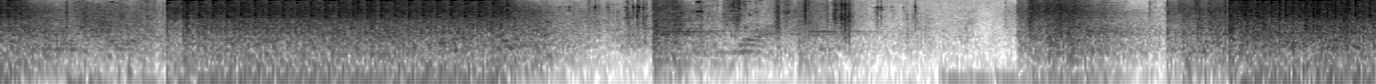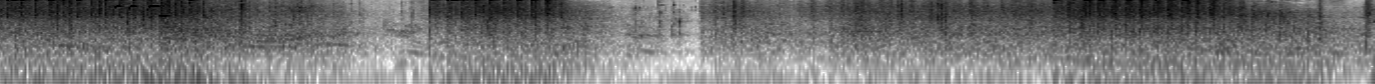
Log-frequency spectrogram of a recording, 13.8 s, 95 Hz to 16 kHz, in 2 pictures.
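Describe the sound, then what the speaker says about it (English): Sustained gunfire in The Division 2, loud overlapping automatic bursts and rapid shots filling most of the stretch, broken by a few brief lulls. "Someone is shooting me from somewhere, I don't know."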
